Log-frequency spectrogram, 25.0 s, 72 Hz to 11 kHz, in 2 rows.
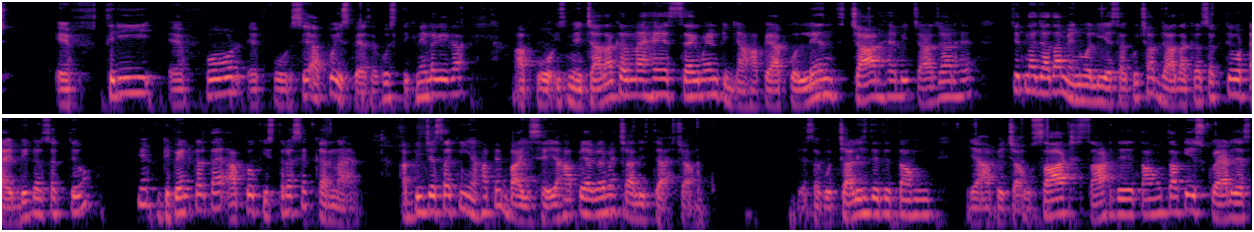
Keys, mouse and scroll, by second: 4.0-4.6 alt+middle click, 4.6 scroll down 2, 4.8 middle click, 5.1-6.9 scroll up 2, 8.6-11.1 drag, 12.8-13.8 alt+middle click, 13.8 scroll down 2, 14.0-14.6 alt+middle drag, 22.0 click, 24.5 click, 24.8 scroll up 1.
